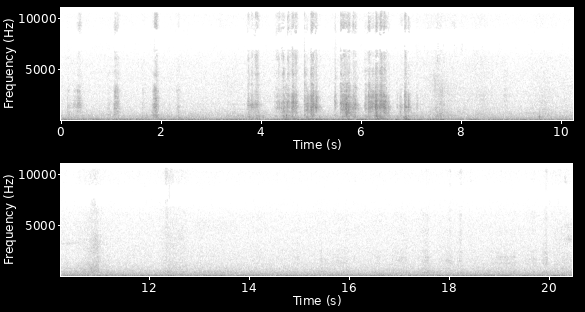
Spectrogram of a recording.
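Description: A brush dabs and taps softly on canvas.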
